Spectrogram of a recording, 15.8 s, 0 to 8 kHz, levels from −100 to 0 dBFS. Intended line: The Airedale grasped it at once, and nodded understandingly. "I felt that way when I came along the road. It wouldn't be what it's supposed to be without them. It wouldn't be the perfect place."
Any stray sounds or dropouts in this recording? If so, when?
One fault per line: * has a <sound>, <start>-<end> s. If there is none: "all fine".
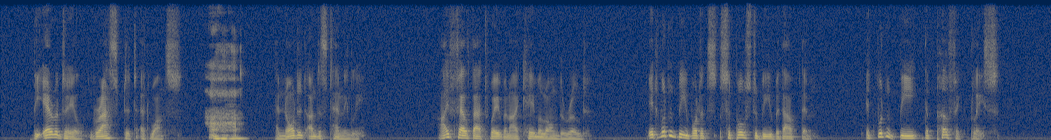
* has a laugh, 3.1-3.8 s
